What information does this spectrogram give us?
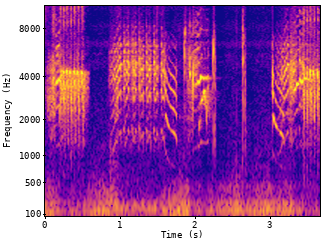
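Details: Prinia voicing a dense rattling trill, then a long scratchy phrase, a few isolated sharp chips, and another buzzy burst, all over a faint low rumble.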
